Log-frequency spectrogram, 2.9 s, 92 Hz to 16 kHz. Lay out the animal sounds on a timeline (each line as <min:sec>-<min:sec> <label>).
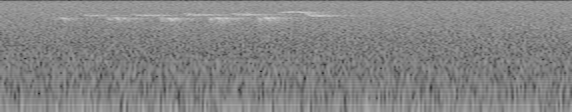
0:00.0-0:02.0 Blackburnian Warbler (Setophaga fusca)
